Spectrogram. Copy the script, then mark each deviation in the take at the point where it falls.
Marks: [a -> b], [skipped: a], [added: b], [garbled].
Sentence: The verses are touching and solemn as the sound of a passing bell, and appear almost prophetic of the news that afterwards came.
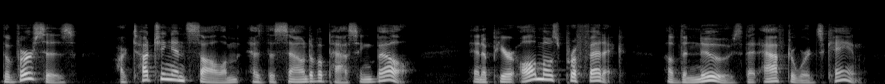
The verses are touching and solemn as the sound of a passing bell, and appear almost prophetic of the news that afterwards came.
